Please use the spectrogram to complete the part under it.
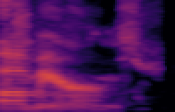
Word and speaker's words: Ymir: Emir.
